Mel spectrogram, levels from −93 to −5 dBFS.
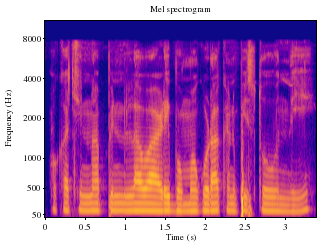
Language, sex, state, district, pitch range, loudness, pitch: Telugu, male, Telangana, Hyderabad, 115-125 Hz, -22 LUFS, 120 Hz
